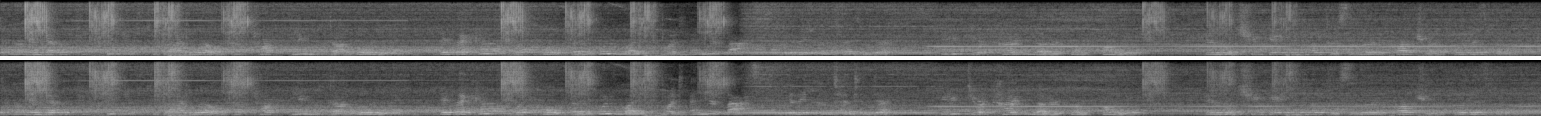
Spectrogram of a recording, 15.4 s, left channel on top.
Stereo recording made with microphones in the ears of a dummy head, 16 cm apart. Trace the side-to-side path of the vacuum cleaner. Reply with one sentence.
In this clip you hear the vacuum cleaner stay put.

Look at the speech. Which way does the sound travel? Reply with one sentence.
In this clip you hear the speech go right and come back.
